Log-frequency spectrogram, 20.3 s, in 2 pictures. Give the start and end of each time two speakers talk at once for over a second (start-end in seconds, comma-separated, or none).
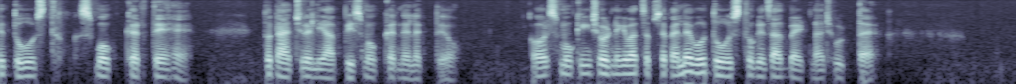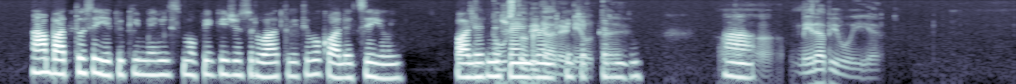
14.8-16.4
